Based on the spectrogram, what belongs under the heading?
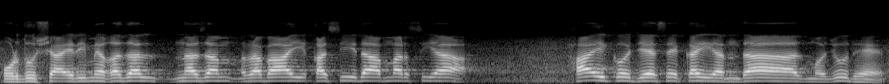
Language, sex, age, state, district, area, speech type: Urdu, male, 30-45, Uttar Pradesh, Rampur, urban, spontaneous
